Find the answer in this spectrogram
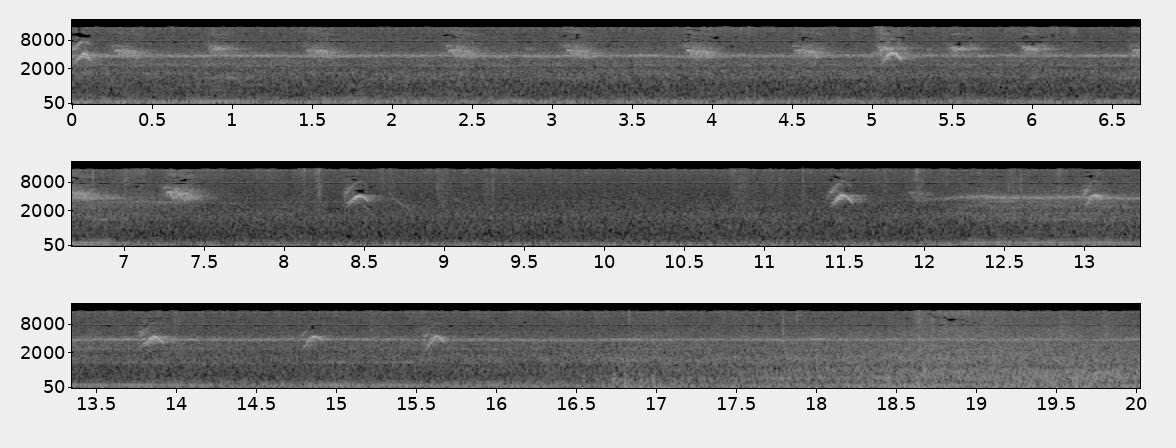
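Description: A bird chirping repeatedly, about two short chirps a second over a steady high tone, pausing for a few seconds midway. A low motor-like hum comes and goes underneath.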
